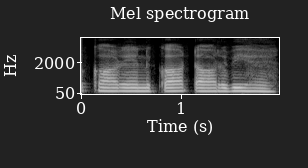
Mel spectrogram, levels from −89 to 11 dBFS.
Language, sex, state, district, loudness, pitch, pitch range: Hindi, male, Tripura, West Tripura, -16 LUFS, 170 Hz, 165-175 Hz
